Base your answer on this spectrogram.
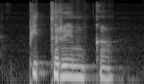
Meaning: support
- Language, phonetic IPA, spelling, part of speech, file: Ukrainian, [pʲidˈtrɪmkɐ], підтримка, noun, Uk-підтримка.ogg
